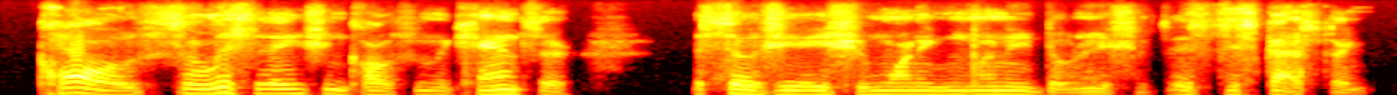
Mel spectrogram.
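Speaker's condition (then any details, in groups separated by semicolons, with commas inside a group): Cerebral palsy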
